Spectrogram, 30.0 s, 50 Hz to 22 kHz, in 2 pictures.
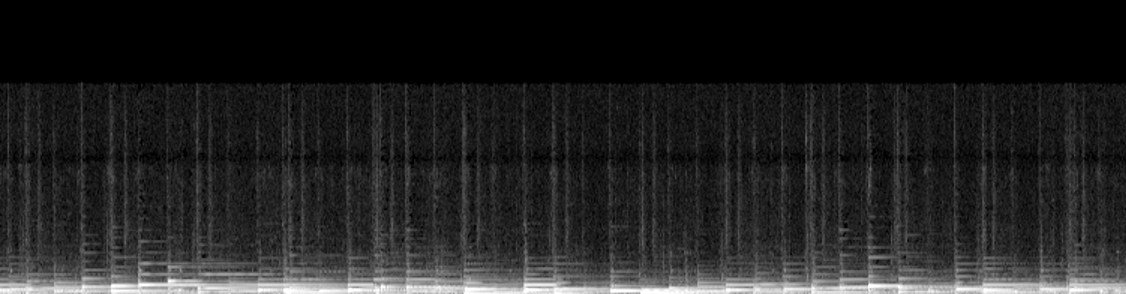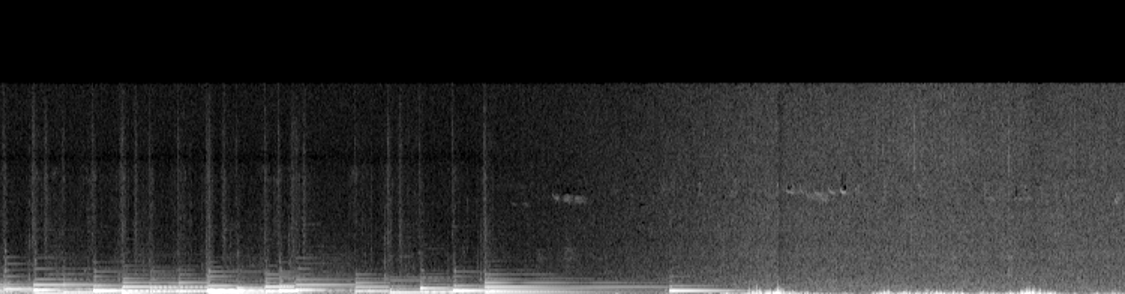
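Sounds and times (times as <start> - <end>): slow gentle piano melody: 0.0 - 26.9.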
